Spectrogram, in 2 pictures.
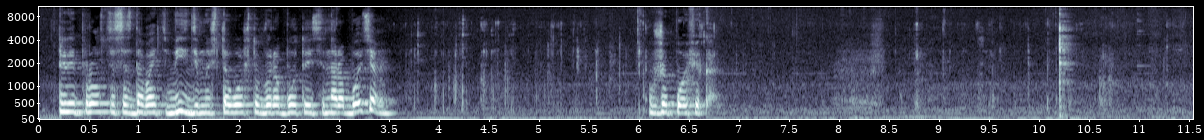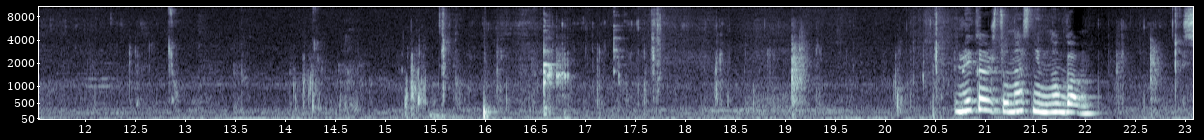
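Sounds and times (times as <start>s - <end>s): person chewing soft food: 3.6s - 6.1s, 6.9s - 20.6s.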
